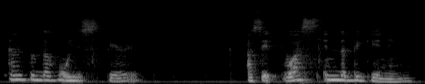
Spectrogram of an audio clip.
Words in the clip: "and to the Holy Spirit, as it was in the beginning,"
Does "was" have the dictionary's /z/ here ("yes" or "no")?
no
